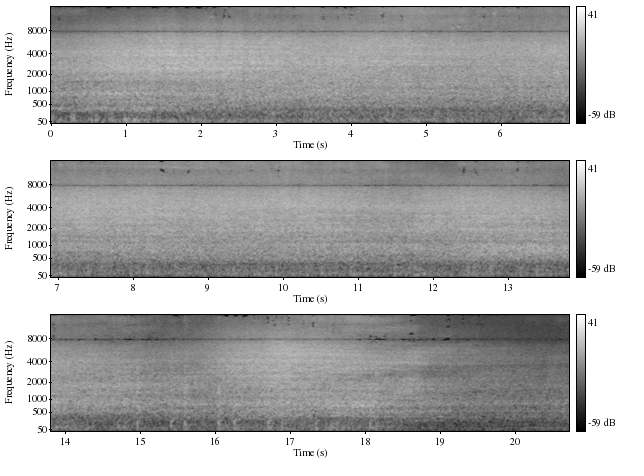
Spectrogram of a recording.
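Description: Freight train passing: the DSB MZ-class diesel locomotive at the head goes by, then a long string of wagons rolls past with a steady rumble and rush of wheels on rail, dying away near the end as the last wagons pass.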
